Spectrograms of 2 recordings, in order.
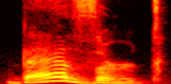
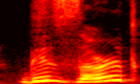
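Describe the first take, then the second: First: "Desert" said DEzert, stress on the first syllable. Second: "Dessert" said di-ZERT, stress on the last syllable, rising. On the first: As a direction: say "Desert" with the open e first: DÉ-zert. ("Desert" com tônica na primeira sílaba, DÉ-zert) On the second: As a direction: stress the end of "Dessert": di-ZÉRT. ("Dessert" com tônica na última sílaba, di-ZÉRT) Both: Shown as a demonstration. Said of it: "a palavra desert e a palavra dessert".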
